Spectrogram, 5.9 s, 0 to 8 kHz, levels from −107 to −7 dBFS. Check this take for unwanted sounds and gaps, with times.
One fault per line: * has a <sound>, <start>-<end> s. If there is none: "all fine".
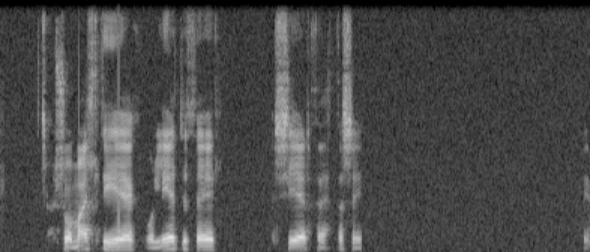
all fine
